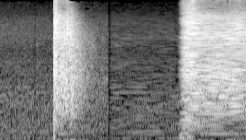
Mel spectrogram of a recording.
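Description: Two sharp reports from a pellet air rifle, about a second and a quarter apart, the second with a longer ringing tail.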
